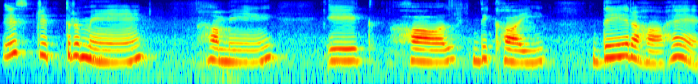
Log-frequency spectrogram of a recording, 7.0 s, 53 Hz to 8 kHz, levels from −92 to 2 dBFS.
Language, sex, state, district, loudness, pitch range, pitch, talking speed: Hindi, female, Punjab, Kapurthala, -18 LUFS, 205-265 Hz, 220 Hz, 85 wpm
